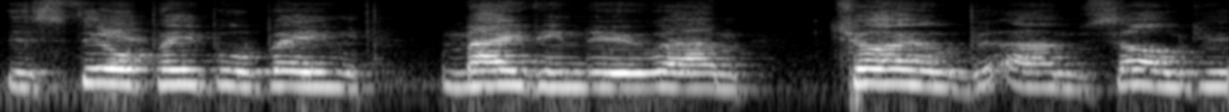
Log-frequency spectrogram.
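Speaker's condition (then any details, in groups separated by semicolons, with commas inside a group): Cerebral palsy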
